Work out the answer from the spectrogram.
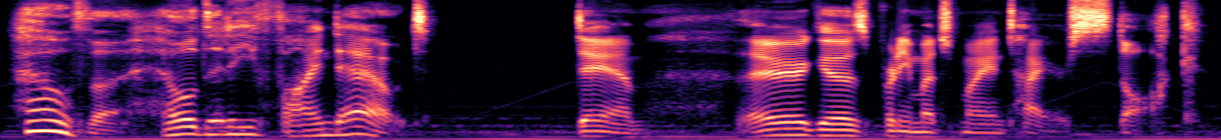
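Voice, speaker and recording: A man playing a gruff, blunt chief engineer and former boxer in an audio drama. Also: mid-range voice, sing-song, takes it slowly, sharp tone, soft background music, exaggerated voice. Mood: grumbling.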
